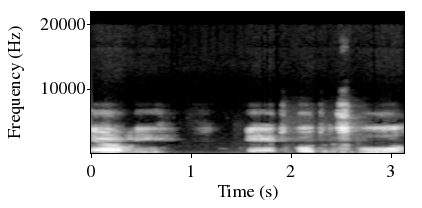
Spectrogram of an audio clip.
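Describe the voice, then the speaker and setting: Fairly high pitch in a man's speaking voice. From Peru. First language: Spanish. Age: 20s. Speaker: interviewee, language learner. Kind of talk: interview. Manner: halting.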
